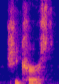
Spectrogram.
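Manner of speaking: usual speaking voice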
